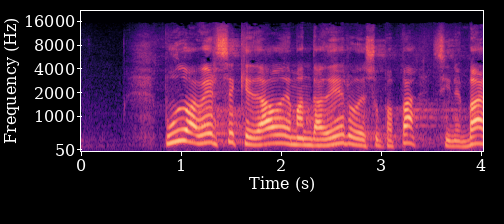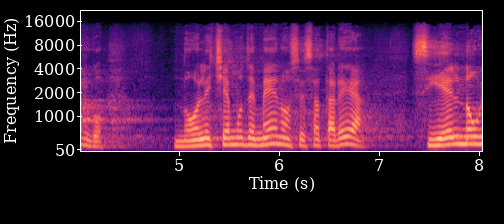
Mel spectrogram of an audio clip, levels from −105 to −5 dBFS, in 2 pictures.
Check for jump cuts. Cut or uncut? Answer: uncut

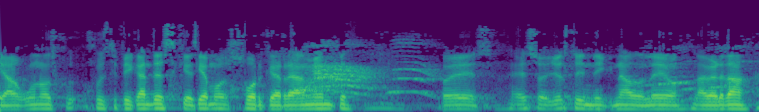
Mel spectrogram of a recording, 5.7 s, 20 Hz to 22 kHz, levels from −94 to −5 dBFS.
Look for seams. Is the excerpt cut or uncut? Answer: cut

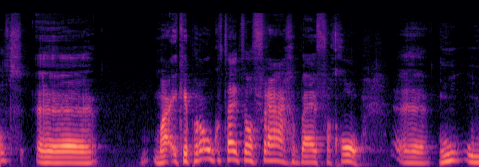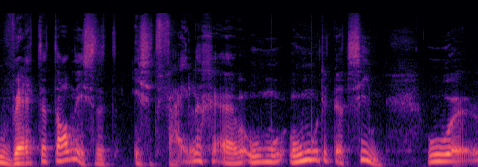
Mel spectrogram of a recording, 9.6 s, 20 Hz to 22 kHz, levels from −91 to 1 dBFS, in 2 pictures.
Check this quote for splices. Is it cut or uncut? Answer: uncut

